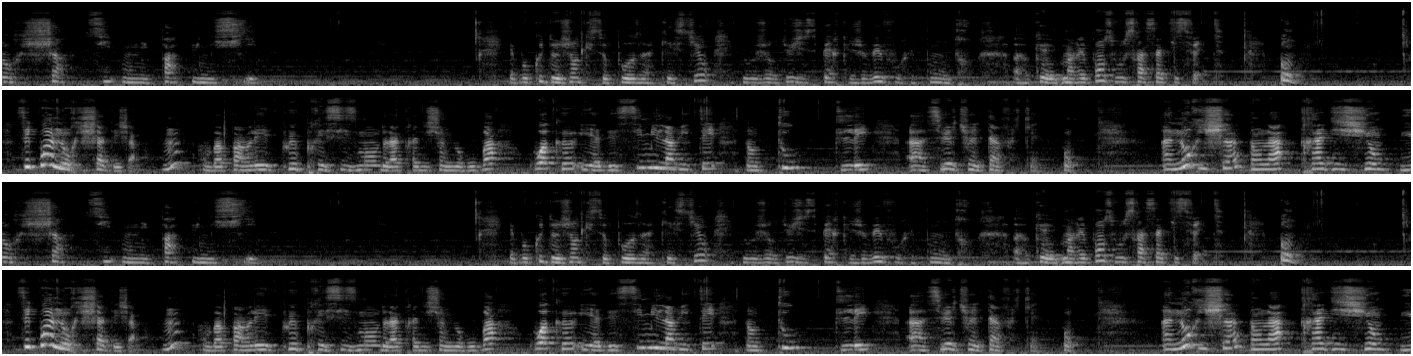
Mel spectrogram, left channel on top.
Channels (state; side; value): identical; both; correlation 1.00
